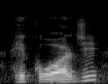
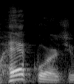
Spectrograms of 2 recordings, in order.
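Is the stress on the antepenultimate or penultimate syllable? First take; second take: penultimate; antepenultimate. First: The stress is on the second-to-last syllable. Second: The stress is on the third-to-last syllable. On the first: The speaker calls it right. "essas palavras possuem a pronúncia correta" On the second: The speaker calls it wrong. "normalmente transformadas em proparoxítonas... Errado"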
